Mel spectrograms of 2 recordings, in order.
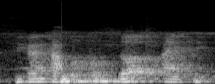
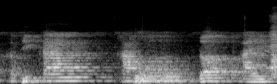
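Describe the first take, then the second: First: Said in the usual way. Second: Slow dictation. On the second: Shown as a demonstration. Teacher telling students what to type, dictated very slowly. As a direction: spell out ketikan kahoot dot I D very slowly. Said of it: "Silahkan kamu masuk ke browser".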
